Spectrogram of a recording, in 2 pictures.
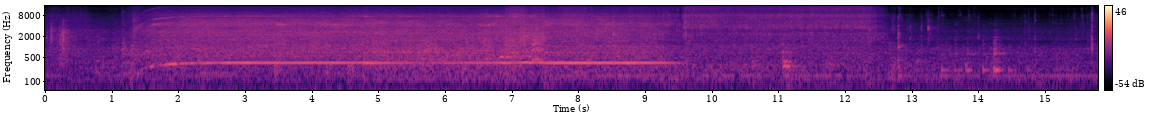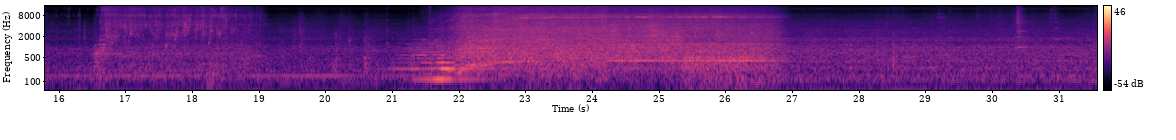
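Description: A wall-mounted uniform vacuum spins up with a rising whine and runs for about eight seconds. Quieter tap water runs in the middle. A second electric motor then spins up the same way, runs for about five seconds and cuts off.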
